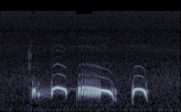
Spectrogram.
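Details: A single phrase from a spotted dove: a brief double note, a smooth arched coo, a long rough note that falls at its end, and a closing rounded coo, with near silence around it.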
